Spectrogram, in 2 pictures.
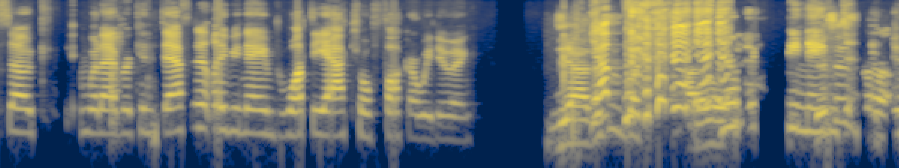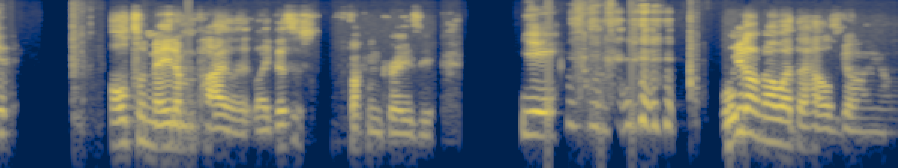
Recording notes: Sorry that the audio quality is so bad.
